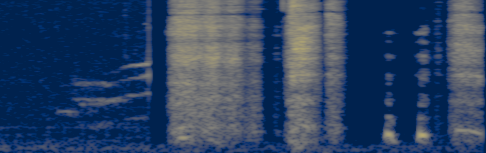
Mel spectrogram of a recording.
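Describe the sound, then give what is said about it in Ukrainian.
A cat demanding water lets out a short series of insistent meows, two long drawn-out cries followed by two quick chirps and a final wail, fairly loud with no talking. “Вимагаємо води. Що ти будеш кричати зараз?”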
